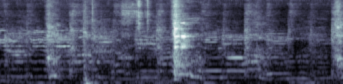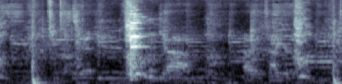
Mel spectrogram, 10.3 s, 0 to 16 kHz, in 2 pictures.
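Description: Background music, with several sharp metallic clinks and thuds from a pair of 20 kg kettlebells knocking together as they are jerked overhead and dropped back to the rack position on the chest.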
